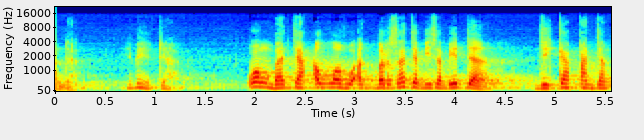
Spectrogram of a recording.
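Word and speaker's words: الله أكبر: Sudah a-nya panjang sama pendek beda arti. Kalau a-nya pendek Allahu Akbar artinya Allah maha besar. Allahu Akbar artinya apakah Allah maha besar? Loh kok malah justru jadi pertanyaan.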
